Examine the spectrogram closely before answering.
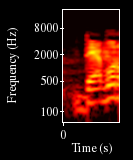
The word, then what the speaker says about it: দেবর: জানেন দেওর বলে না আসল শব্দটা সঠিক উচ্চারণ হচ্ছে দিবর আর দি মানে দুই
